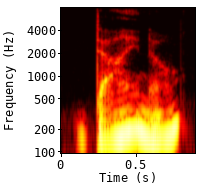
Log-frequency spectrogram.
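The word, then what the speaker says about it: Deino: How to say it? Dino.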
